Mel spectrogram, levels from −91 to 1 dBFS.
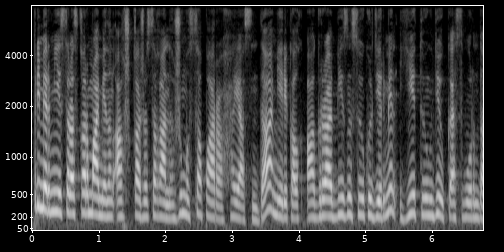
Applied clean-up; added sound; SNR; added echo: none; none; none; none.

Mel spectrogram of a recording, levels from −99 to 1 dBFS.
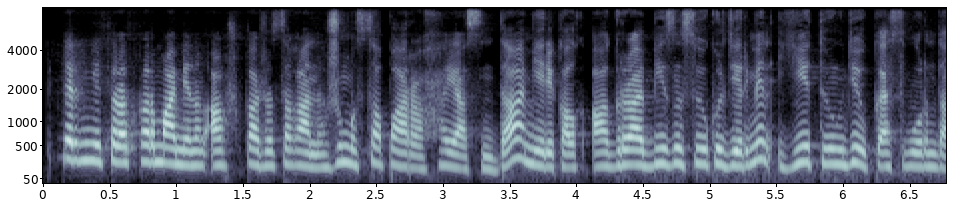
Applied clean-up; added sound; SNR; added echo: neural mask model DeepFilterNet 3.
